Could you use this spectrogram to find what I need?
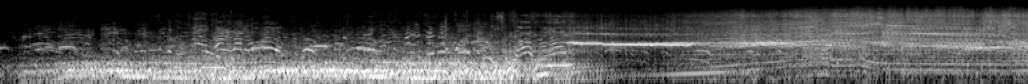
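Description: A car engine idles with a deep rumble and revs loudly.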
